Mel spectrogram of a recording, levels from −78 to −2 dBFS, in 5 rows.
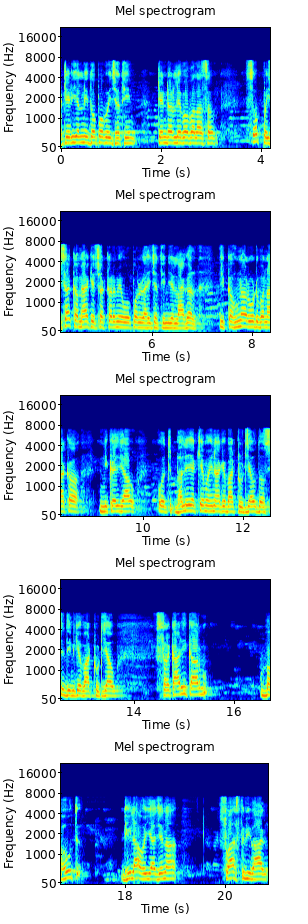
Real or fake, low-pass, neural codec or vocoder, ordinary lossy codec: real; 7.2 kHz; none; AAC, 32 kbps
